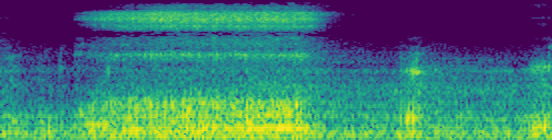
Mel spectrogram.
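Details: Woman asleep, building up just before a loud blow: one long, rough, rasping breath lasting over a second over faint room noise; loud snoring.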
